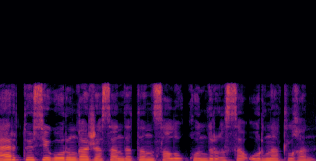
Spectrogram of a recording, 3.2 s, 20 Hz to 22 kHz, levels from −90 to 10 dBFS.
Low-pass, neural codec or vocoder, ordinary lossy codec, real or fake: none; none; none; real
